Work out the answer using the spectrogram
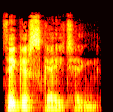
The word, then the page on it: figure skating: British English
